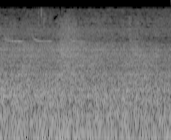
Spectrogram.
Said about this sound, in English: And now a train, surrounded by transport.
